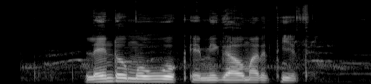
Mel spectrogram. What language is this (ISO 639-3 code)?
luo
